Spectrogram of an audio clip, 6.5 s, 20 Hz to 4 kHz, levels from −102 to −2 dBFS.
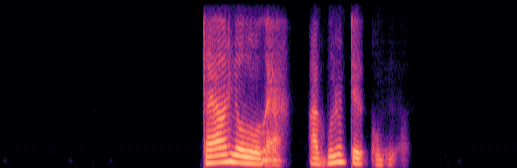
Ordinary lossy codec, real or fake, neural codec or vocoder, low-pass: Opus, 32 kbps; fake; codec, 16 kHz, 0.5 kbps, FreqCodec, larger model; 3.6 kHz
